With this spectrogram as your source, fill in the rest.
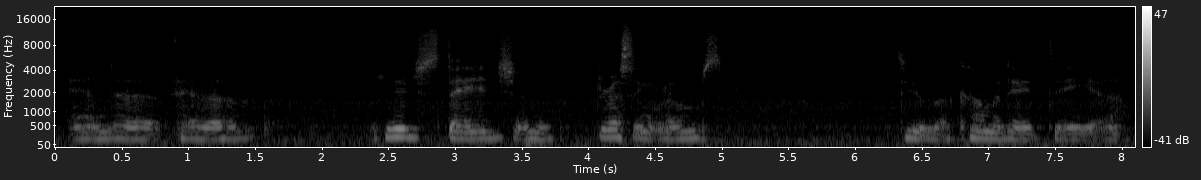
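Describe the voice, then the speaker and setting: Amid noticeable background noise, a woman's very deep, low voice shows ordinary pitch variation. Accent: American. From Redlands, California, USA. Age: 80s+. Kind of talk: interview answer.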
